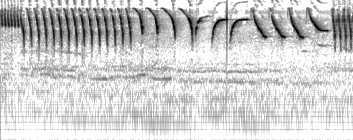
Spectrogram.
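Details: Canary singing to provoke other canaries into song: a rapid high trill of short notes gives way to slower, widely spaced downslurred whistles, then a closing burst of fast trilling.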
